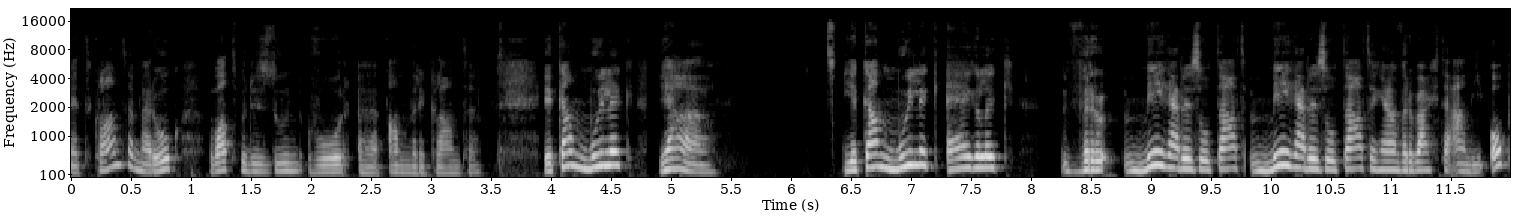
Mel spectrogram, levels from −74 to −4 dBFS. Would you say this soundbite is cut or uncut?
cut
